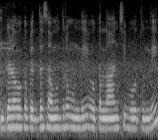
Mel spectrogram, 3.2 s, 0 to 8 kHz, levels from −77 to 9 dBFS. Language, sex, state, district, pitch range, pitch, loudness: Telugu, female, Telangana, Nalgonda, 170-185 Hz, 180 Hz, -18 LUFS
